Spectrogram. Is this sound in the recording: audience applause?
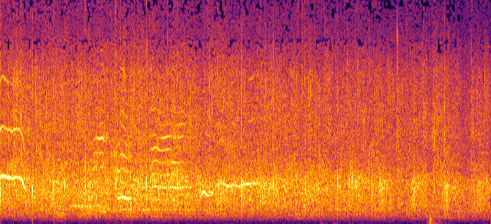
yes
